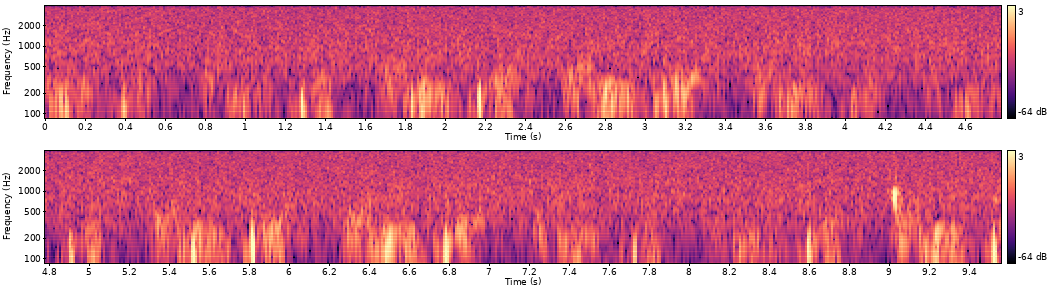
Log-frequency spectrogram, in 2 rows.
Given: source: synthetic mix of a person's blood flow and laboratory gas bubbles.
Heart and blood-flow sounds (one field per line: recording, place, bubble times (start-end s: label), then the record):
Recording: Doppler ultrasound of blood flow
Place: precordium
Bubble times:
9.00-9.09 s: bubbles
From the record:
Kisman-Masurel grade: 113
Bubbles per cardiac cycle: 1 to 2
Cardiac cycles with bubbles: 1 to 10%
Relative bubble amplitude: loud (0.450 to 0.775)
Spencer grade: 1 (occasional bubble signal discernible with the cardiac motion signal, with majority of cardiac periods free of bubbles)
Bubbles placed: anywhere in the cardiac cycle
